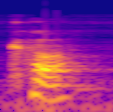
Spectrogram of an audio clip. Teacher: you go ka, and you can feel that breath on your hand. This is aspiration.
